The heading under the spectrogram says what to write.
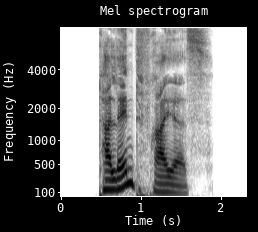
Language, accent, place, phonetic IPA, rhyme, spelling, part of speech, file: German, Germany, Berlin, [taˈlɛntfʁaɪ̯əs], -ɛntfʁaɪ̯əs, talentfreies, adjective, De-talentfreies.ogg
- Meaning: strong/mixed nominative/accusative neuter singular of talentfrei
